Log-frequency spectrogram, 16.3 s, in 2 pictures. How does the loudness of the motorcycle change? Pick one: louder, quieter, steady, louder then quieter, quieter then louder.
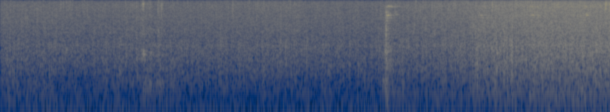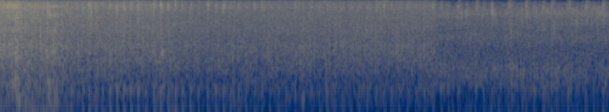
louder then quieter.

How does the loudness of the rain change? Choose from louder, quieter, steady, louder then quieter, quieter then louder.
louder then quieter.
